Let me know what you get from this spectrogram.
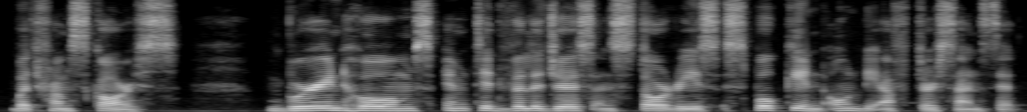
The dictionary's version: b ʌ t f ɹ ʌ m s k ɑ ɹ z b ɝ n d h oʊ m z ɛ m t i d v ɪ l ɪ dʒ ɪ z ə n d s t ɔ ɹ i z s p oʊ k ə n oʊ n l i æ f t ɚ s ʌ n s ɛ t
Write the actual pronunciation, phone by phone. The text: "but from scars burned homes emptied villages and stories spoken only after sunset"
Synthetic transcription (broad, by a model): b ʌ t f ɹ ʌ m s k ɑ ɹ s b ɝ n d h oʊ m s ɛ m t i d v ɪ l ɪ dʒ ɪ s ə n d s t ɔ ɹ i s p oʊ k ə n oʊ n l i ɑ f t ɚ s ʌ n s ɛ t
